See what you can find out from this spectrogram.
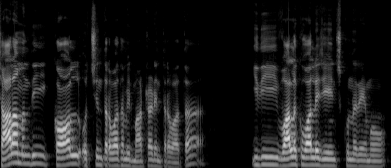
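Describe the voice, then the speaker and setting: A man's voice: on the high side, fairly quick, fairly bright tone, smooth. A man interviewing in a conversational, probing way. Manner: probing, interjects short acknowledgements. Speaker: journalist interviewer.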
